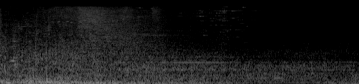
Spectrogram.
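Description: A magical shimmer rings out as a glowing chest bursts open, then fades.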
